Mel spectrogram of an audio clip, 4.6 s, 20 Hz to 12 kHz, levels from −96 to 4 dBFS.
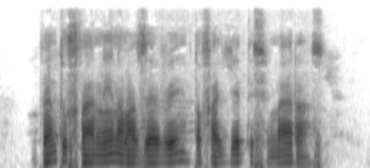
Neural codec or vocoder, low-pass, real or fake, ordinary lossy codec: none; 9.9 kHz; real; MP3, 96 kbps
